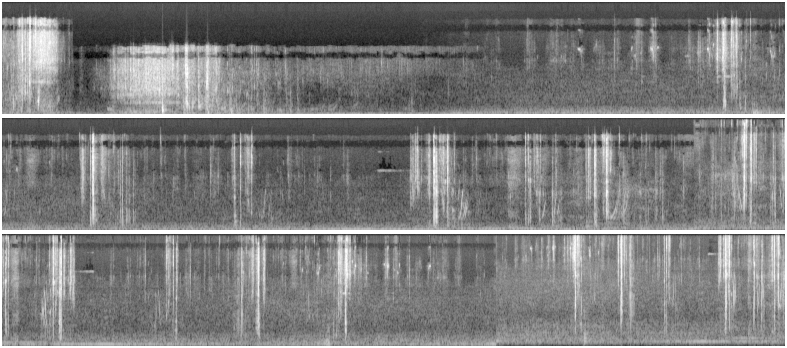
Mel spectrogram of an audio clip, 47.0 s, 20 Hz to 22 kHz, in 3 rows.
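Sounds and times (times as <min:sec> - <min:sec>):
toy cars clattering and knocking: 0:00.0 - 0:01.3.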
